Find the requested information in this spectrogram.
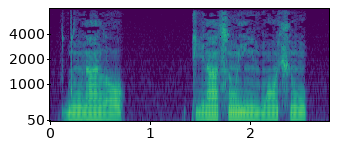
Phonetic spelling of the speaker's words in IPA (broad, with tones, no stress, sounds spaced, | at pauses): d ũ˨ ɾ ã˧ l ɔ˨ | k i˧ ɾ ã˦ s ũ˦ j ĩ˧ b ɔ̃˦ ʃ ũ˦˨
